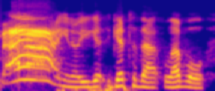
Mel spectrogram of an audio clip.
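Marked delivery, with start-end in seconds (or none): 0.0-0.5 high, loud sudden scream. Shown as a demonstration. Actor demonstrating how far screaming goes, high loud scream. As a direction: scream at full voice, pitched way up. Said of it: "the more you get screaming and scream".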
